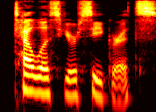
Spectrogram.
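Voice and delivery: deliberately gruff, growling put-on voice. Character interrogating a skull, demanding its secrets; gruffest voice she can. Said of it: "in the gruffest voice that she can".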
